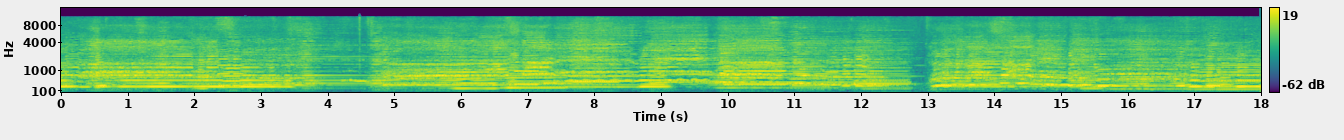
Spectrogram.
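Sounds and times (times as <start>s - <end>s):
voices singing a hymn in harmony: 0.0s - 18.0s.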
